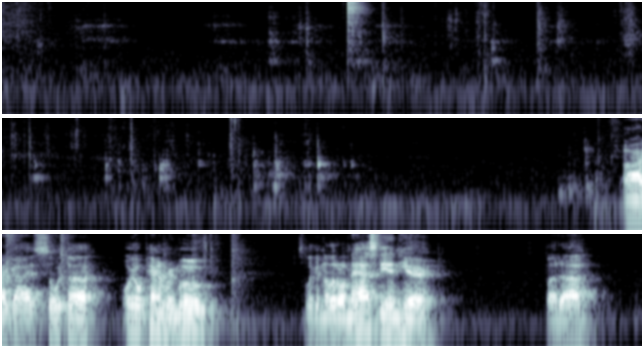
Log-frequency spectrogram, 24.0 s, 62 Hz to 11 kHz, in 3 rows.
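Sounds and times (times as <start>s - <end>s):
metallic clanks of tools and parts: 9.3s - 12.5s.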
